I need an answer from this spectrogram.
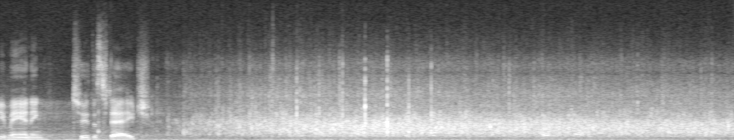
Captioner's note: applause erupts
